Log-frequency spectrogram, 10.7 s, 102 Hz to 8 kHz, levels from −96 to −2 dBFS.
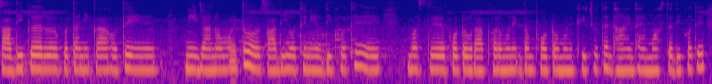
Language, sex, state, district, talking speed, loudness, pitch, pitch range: Chhattisgarhi, female, Chhattisgarh, Jashpur, 175 wpm, -40 LUFS, 220 Hz, 215-225 Hz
